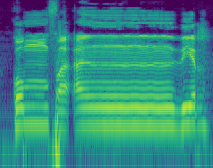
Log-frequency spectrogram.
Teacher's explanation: kedua bibir bawah dan bibir atas itu dipertemukan terlebih dahulu untuk menghasilkan mim yang sempurna ya, disertai dengan gunnah. Kum fa'anzir ya, jangan terburu-buru untuk mengucapkan huruf setelahnya sebelum mimnya itu sempurna dalam melafadzkan, dalam mengucapkan.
